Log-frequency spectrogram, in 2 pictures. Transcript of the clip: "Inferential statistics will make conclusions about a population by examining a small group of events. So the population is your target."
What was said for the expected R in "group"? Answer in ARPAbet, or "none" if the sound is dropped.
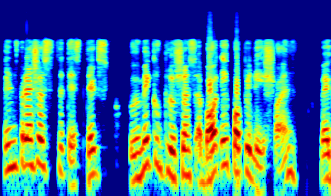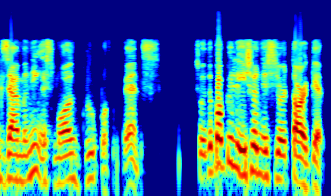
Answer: R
